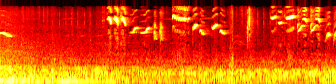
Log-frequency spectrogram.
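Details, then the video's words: Canary song used to provoke other birds, starting after a quiet pause with rapid high twittering phrases, slurred whistles and trills that continue densely. "Nembak Kenari Bikin Lawan Emosian, Coba pancing Burung di rumah"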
